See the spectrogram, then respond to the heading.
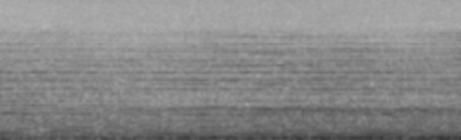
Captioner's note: wind whirling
